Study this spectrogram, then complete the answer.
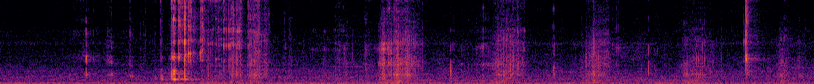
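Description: Someone crunches Sabritas Flamin Hot chips close up, with a few sharp bites at irregular intervals and softer chewing crackles in between.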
